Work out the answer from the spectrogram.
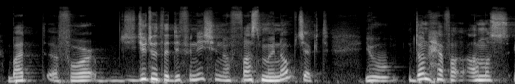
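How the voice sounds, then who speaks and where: A young man from Ukraine giving an academic conference talk, halting with frequent pauses and restarts. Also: high-pitched, mellow. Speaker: conference speaker.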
